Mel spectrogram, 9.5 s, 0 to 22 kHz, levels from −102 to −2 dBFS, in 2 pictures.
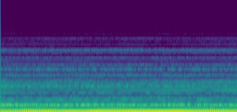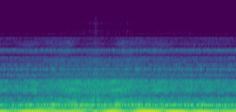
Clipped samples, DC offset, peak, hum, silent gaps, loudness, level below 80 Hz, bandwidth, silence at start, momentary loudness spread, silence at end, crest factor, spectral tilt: under 0.1%; under 0.1%; -8 dBFS; none; none; -23 LUFS; -16 dBFS; 1.8 kHz; 0 s; 7 LU; 0 s; 10 dB; -12.5 dB/octave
